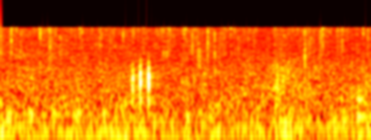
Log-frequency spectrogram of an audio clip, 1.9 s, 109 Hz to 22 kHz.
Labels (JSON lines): {"label": "biophony, damselfish", "recorder": "SoundTrap 500"}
